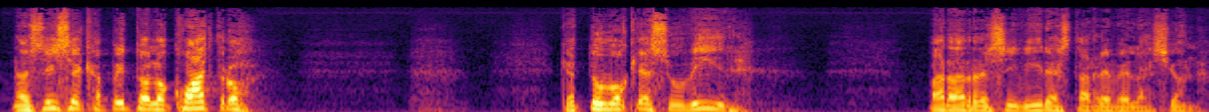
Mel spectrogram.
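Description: A male pastor preaching with fervor, calling the congregation to applaud and retelling stories with many restarts. His voice is high and bright, with a heavy gravelly creak and a husky edge. The delivery is slow and deliberate. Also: no room sound, studio quality. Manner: fervent, calls for applause; storytelling with restarts. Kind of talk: sermon.

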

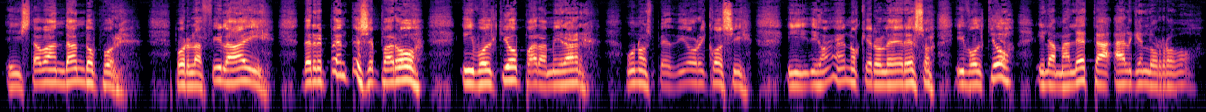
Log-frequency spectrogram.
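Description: A man's voice: fairly high pitch, no room sound, clean studio sound. A man preaching as pastor of his ministry, fervent, calling for applause and telling stories with many restarts. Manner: storytelling with restarts. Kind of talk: sermon.

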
